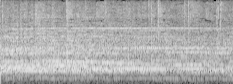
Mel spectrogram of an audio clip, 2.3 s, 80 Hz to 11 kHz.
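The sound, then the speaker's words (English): A dense, loud wash of crowd noise with cheering and scattered clapping, steady throughout, as the Philadelphia 76ers team applauds and cheers Joel Embiid being announced as the 2023 MVP. “So his whole team is applauding, going nuts.”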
